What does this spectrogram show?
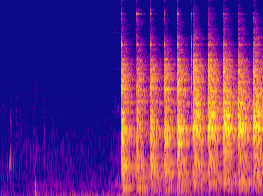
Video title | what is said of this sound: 클랑마누어 팍투어 공방의 리빌트 철학 | 약간의 소리의 차이가 들리긴 하죠 제가 중간 부분을 두드리던지 아니면 여기 가장자리를 두드리던지에 따라서요 하지만 단단한 금속을 두드리는 소리는 일관되게 나죠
